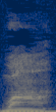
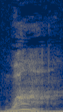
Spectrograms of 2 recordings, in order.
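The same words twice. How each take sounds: First: It is long with a sustained vowel. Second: It is high and raised, like shouting. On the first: It means the color yellow. "Wa in a longer, sustained tone, sometimes called the second tone" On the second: It means bamboo or chewing. "wa in a high, raised tone, sometimes called the third tone"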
